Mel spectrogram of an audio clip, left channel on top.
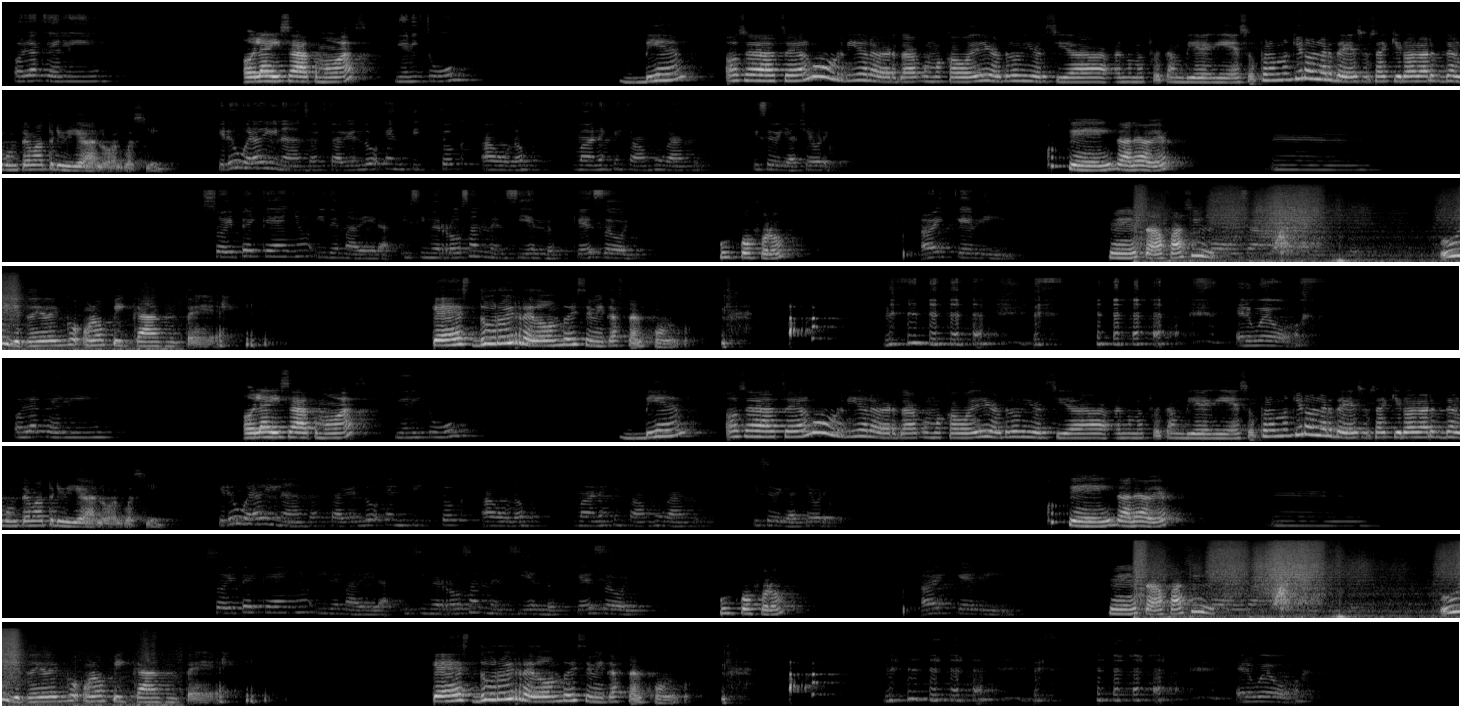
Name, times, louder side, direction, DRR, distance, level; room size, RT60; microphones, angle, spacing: voice 1, 0.1-1.0 3.9-4.6 16.7-19.9 20.3-21.6 22.1-22.9 27.3-28.2 31.2-35.5 38.3-39.2 40.9-42.8 52.5-54.3 54.7-56.9, left 3 dB, 85° left, 7 dB, 3.6 m, -44 dB
voice 2, 2.4-3.5 6.2-6.8 7.2-16.2 25.2-26.3 36.3-37.0 40.2-41.3 43.5-46.0 48.0-50.5 50.9-51.1, left 1 dB, 10° left, 10 dB, 0.7 m, -27 dB
sound 1, 40.5-45.5, right 4 dB, 25° right, 0.7 m, -36 dB
27.0 x 13.0 x 7.3 m, 0.65 s
head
